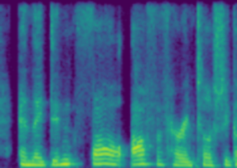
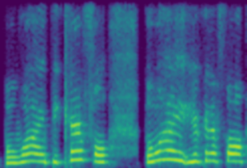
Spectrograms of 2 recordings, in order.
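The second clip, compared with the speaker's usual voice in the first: put-on high, pleading child's voice; worried little daughter; 9 semitones higher than usual. Little girl warning grandma not to fall, high and pleading. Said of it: "she was like".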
